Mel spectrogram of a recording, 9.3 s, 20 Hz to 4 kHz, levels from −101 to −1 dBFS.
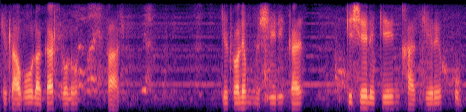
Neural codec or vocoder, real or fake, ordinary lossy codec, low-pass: autoencoder, 48 kHz, 32 numbers a frame, DAC-VAE, trained on Japanese speech; fake; none; 3.6 kHz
